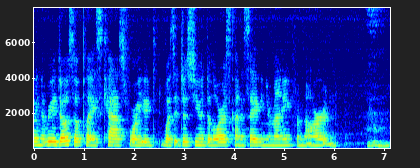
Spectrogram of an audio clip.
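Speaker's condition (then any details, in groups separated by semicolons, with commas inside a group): No condition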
